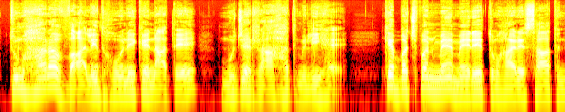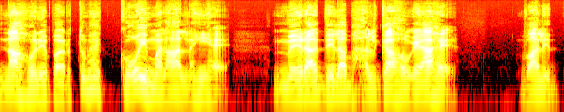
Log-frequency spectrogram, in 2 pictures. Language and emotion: Urdu, happy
